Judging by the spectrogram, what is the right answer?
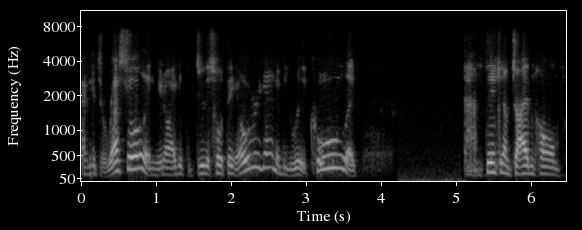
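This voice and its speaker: A young Michigan man, a college wrestler appearing as a guest, tells stories animatedly in a casual interview. His voice is a little high and husky and he talks fast, acting out quotes and using "like" a lot, on a dry, muffled recording.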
